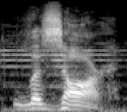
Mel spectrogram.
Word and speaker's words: Lazar: and it sales liazon it's Lazar actually the accent on the Zar but yes I'm your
